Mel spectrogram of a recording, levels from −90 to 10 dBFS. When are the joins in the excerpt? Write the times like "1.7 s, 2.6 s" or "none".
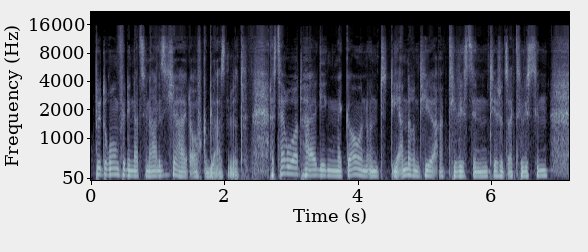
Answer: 2.7 s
